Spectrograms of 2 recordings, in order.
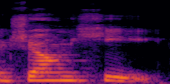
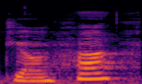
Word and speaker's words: Joan He: Then on May 5th, we have The Ones We're Meant to Find by Joan He. Hi, Editing Jocelyn here, just to say that I did not look up the pronunciation for the author's name before I filmed this, and for that I apologize.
